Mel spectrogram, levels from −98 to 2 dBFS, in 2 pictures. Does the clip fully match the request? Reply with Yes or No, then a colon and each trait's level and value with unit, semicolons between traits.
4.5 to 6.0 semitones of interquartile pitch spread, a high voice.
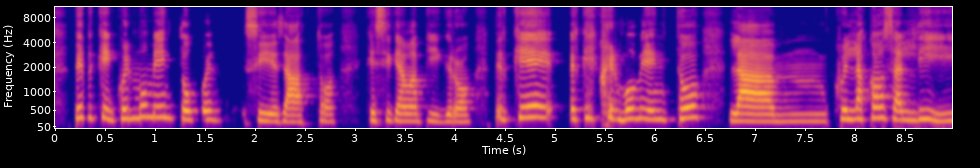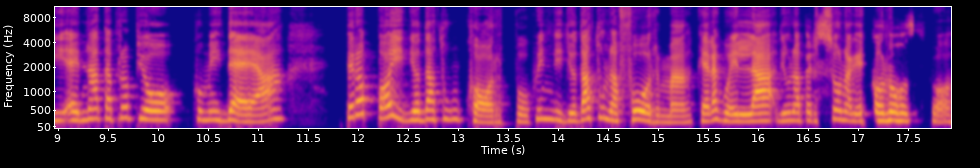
Yes: average, 4.8 semitones; high, 230 Hz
